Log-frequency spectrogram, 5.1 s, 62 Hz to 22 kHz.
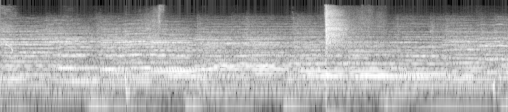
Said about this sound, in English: We are gonna clap at 40 seconds.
